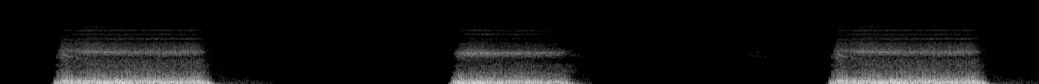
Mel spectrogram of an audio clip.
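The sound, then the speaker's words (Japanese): Soft, breathy puffs of air blown into an ear after ear cleaning: three separate blows, each about a second and a half long, with silence between them and no talk. “もうちょっとふうしてきれいにしてやるよ。”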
